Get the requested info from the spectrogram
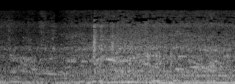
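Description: Low, steady engine rumble from a hatchback car as it drives up onto the bonnet of a parked car, with a short knock about a second in. Faint voices in the background.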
